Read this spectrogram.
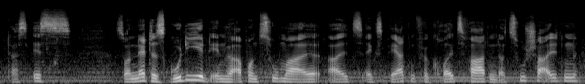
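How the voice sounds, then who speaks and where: A man with a mild cold and a slightly runny nose hosts a casual livestream outdoors on a harbour riverbank, reading out viewer messages in a chatty, self-deprecating manner. His voice is mid-range, and there's slight background noise.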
